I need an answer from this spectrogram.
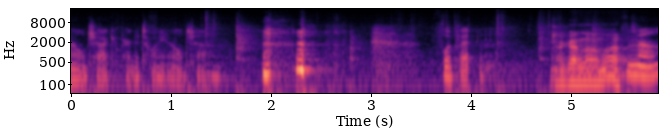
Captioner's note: laughs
